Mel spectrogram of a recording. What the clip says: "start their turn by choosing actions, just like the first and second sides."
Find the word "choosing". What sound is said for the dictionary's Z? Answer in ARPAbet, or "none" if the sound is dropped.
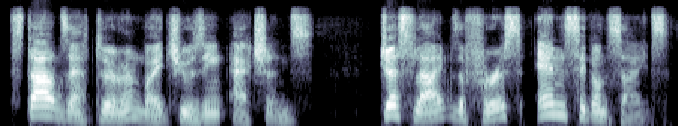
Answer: Z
